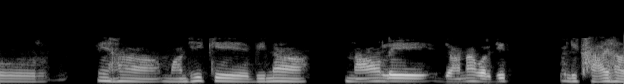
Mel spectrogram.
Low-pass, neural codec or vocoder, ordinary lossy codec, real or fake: 3.6 kHz; none; MP3, 32 kbps; real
